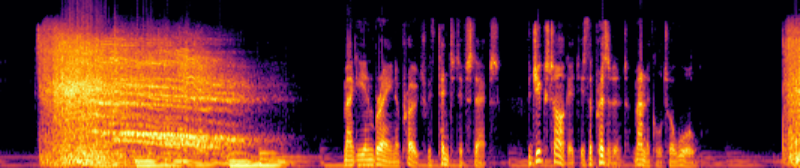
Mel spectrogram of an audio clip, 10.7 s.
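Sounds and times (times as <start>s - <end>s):
crowd cheering in a large warehouse building: 1.0s - 3.7s
speech: 4.6s - 9.4s.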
